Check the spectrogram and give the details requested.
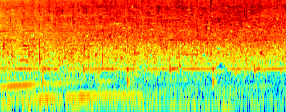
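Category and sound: nature, flowing river water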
